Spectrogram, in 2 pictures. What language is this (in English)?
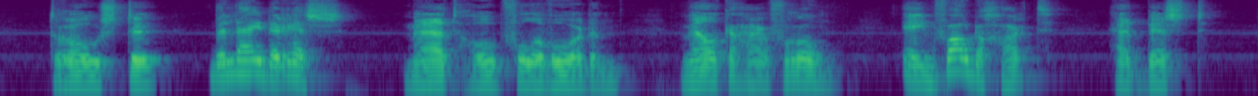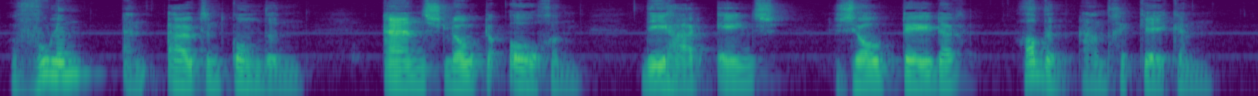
Dutch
